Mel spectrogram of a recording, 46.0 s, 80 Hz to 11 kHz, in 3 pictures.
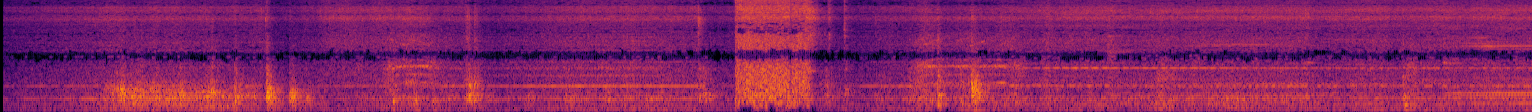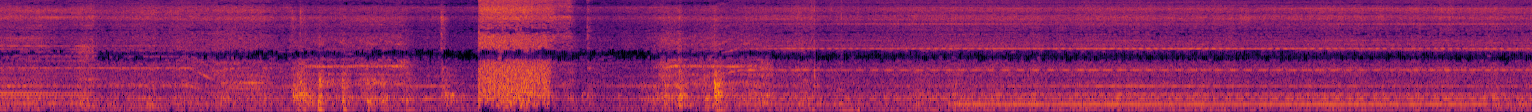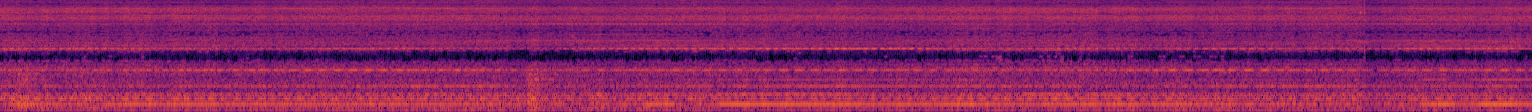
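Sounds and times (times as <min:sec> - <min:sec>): milling machine whine: 0:03.3 - 0:45.9.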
